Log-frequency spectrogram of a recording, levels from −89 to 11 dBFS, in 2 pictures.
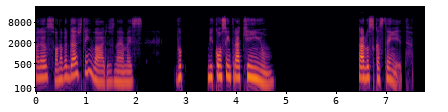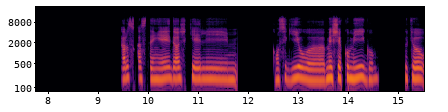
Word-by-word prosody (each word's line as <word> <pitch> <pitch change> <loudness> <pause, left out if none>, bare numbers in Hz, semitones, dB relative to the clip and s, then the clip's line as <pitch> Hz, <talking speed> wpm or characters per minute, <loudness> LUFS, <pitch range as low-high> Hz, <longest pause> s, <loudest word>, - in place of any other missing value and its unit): Olha 205 +1 -1
só, 165 -5 -6
na 185 - -2
verdade, 230 +5 +1
tem 290 0 -3
vários, 150 - -3
né, 150 -2 -4
mas 145 +1 -8 0.7
vou 215 +5 0 0.5
me 210 - +2
concentrar 215 0 +4
aqui 210 +2 0
em 195 -5 +5
um. 140 +1 -6 1.7
Carlos 200 0 +6
Castanheda. 185 -5 -5 1.9
Carlos 195 +2 0
Castanheda, 190 0 -1
eu - - +4
acho 190 0 -2
que - - -3
ele, 185 -2 -1 0.7
conseguiu, 185 +2 0
hã, 165 -1 +1
mexer 200 +1 +5
comigo. 190 -2 +1 0.5
Porque 195 0 -4
eu 185 -2 +3
190 Hz, 110 wpm, -26 LUFS, 175-205 Hz, 1.9 s, Carlos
